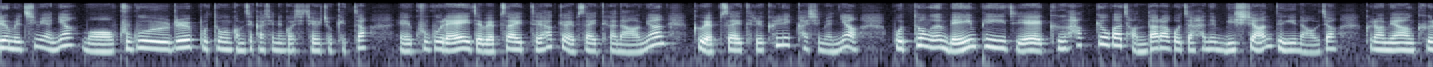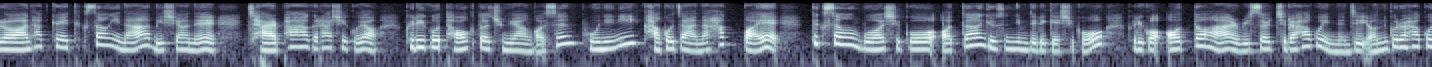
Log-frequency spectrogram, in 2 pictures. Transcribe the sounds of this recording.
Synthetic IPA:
iɾɯmɯɭt͡ɕʰimjʌɲomwʌkuɡuɾɯɭpotʰoŋɯɭkʌmsʰe̞kʰaɕʰinɯnɡʌɕʰi̥t͡ɕe̞ɭt͡ɕokʰe̞t̚t͡ɕ͈o | je̞kuɡuɾe̞id͡ʑe̞we̞p̚s͈aitʰɯɦak̚k͈jowe̞p̚s͈aitʰɯɡ̥anaomjʌnkɯwe̞p̚s͈aitʰɯɾɯɭkʰɯɭːikʰaɕʰimjʌɲopotʰoŋɯnme̞inpʰe̞id͡ʑie̞kɯhak̚k͈joɡat͡ɕʌndaɾɦaɡod͡ʑahanɯnmiɕ͈ʌntɯŋinaod͡ʑokɯɾʌmjʌnkɯɾʌɦanɦak̚k͈joe̞tʰɯ̥k̚s͈ʌŋinamiɕ͈iʌnɯɭ | t͡ɕaɭpʰaɦaɡɯɭhaɕʰiɡojokɯɾiɡotʌk̚t͈ʌt͡ɕuŋjoɦanɡʌsʰɯnpoɲiɲikaɡod͡ʑaɦanɯnhak̚k͈wae̞ | tʰɯk̚s͈ʌŋɯnmuʌɕʰiɡoʌt͈ʌɦankjosʰuɲimdɯɾike̞ɕʰiɡokɯɾiɡoʔʌt͈ʌɦanɾis͈ʰʌɭt͡ɕʰiɾɯɭɦaɡoinːɯnd͡ʑijʌnɡuɾɯɭɦaɡo

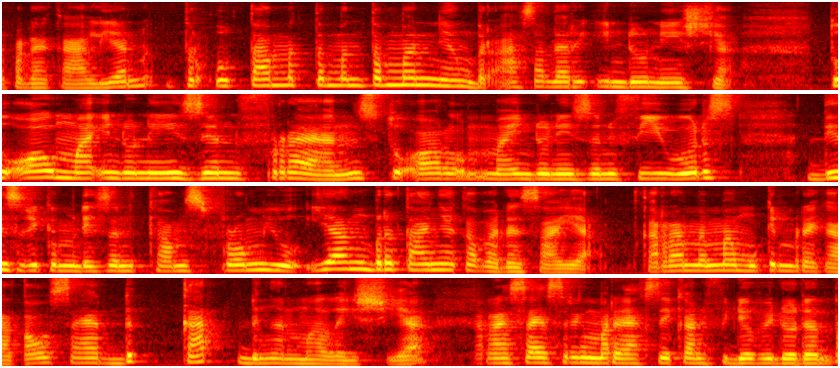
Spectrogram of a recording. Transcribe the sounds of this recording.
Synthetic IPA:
padakaliant̪ərut̪amat̪əmənt̪əmənjaŋbərʔa̰saldaɾiʔindonesia̰ | t̪uʔɔlmajʔindonesiənfɾɛnst̪uʔɔlmajindones̬iənfiwərs | dɪsrɛkɔmɛndesənkamsfɾɔmjujaŋbərt̪aɲakəpadasa̰ja̰ | kaɾənamemaŋmuŋkɪnməɾekat̪ausajadəkat̪̚dəŋanmalajsia̰ | rənasajasəɾɪŋməɾeaksikanfideofideodant̪

